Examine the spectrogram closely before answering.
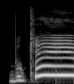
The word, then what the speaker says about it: Bouquet: Bouquet residents. The lady of the house speaking. Shade. It's pronounced bouquet.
